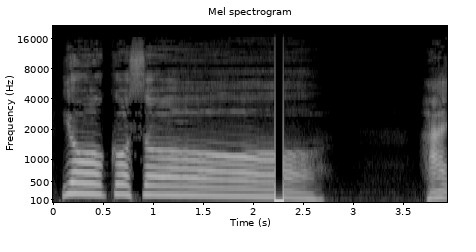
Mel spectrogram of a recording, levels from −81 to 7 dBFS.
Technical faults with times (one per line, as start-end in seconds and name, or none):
2.22-2.30 invalid numbers at full scale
